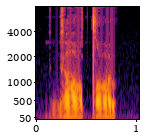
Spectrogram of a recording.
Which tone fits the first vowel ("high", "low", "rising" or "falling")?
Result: low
